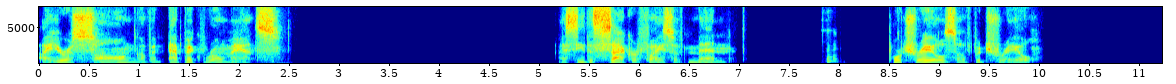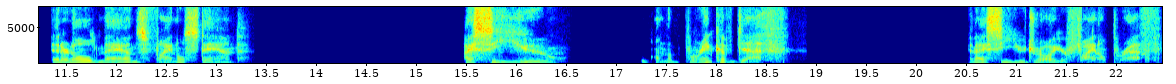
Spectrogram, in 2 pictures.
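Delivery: hushed whisper. A game narrator voices a figure standing over a dying character: whispering. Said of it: "He whispers to you".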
